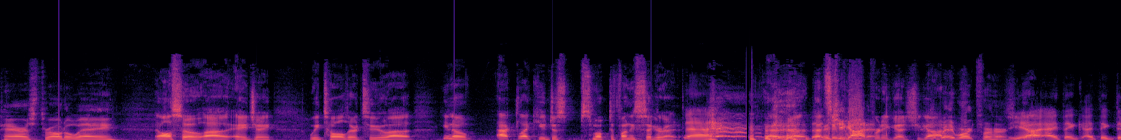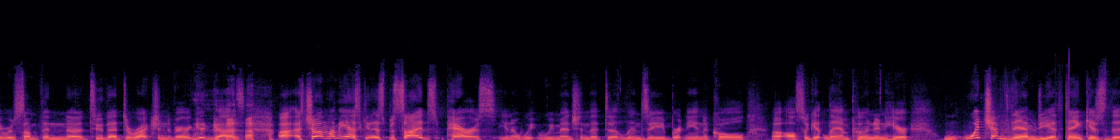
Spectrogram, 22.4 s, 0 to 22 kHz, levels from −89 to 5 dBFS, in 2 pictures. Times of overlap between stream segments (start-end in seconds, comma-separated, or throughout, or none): 0.58, 1.57, 2.56, 3.55, 4.54, 5.52, 6.51, 7.49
